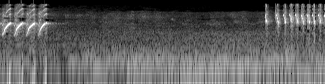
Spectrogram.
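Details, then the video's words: Canary song used for training: a quick burst of four rising chirps at the start, a long quiet stretch, then a rapid run of high, even trills to the end. "Canary 's most powerful song for training"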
